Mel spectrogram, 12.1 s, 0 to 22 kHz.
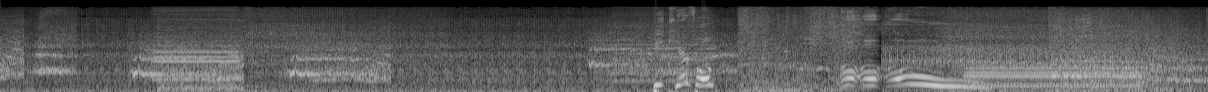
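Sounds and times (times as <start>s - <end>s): cartoon truck engine tones: 0.0s - 12.0s.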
